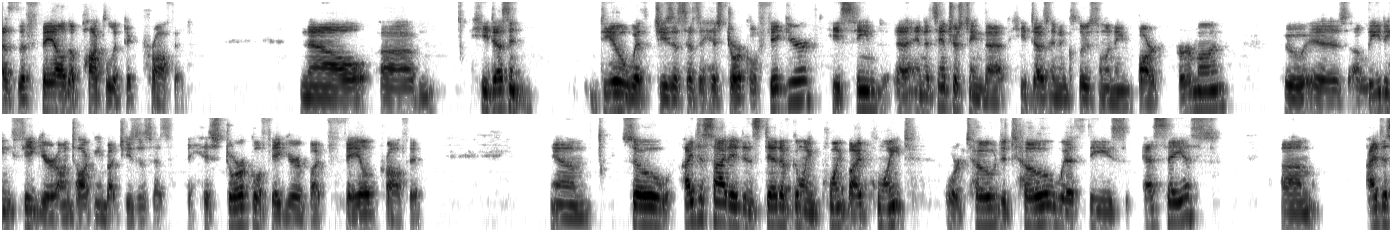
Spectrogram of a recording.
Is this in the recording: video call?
yes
